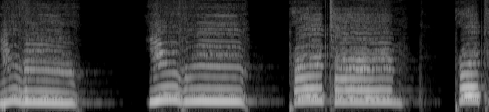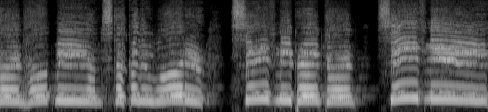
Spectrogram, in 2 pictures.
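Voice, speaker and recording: A put-on character voice delivers the lines at a very slow pace. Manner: pleading.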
